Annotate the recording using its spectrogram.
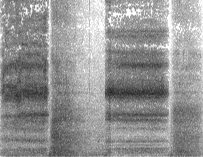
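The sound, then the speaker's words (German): A voice imitates breathing through a scuba regulator and air hose from a tank worn on the back: two hissing inhales alternating with two softer, rushing exhales, each lasting about a second, loud with no talk. “Da atmet man, dann hat eine Brille auf und dann hat man eben so einen Ring noch in der Hand und soll Fische zählen dabei.”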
